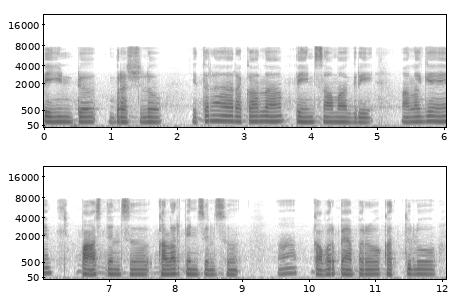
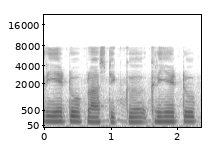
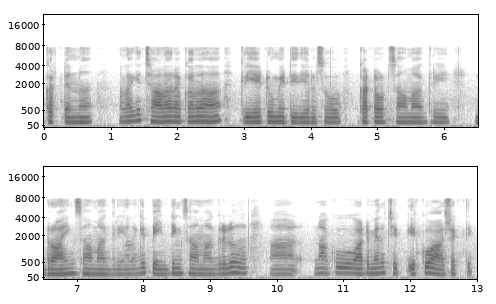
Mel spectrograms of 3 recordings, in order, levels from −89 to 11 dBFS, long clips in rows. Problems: none marked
